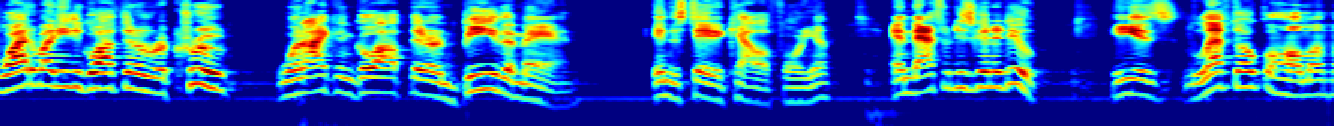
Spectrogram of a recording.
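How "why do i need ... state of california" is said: plain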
